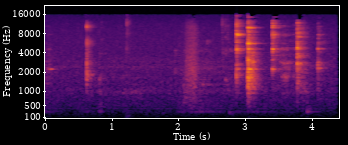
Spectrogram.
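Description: Metal spoon clinking and scraping against a small ceramic bowl as stew is scooped up: a few light clicks, several close together near the end.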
